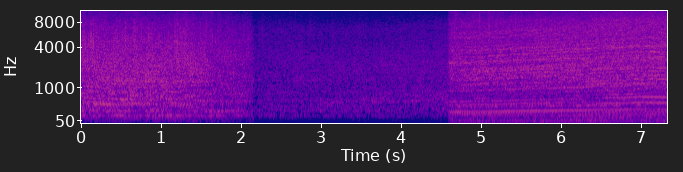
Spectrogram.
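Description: Dirt track racing trucks in a SHARP 50 race at USA Dirt roar past loudly, their engines fading briefly mid-clip before a second truck charges in with rising, revving tones.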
